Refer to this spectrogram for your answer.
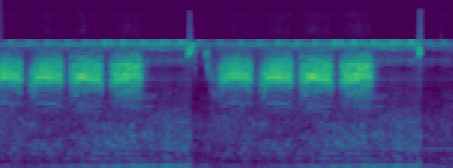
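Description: Crickets and grasshoppers chirping in two runs of four shrill, buzzy pulses, evenly spaced and fairly loud, with a quiet low hum underneath and no voices.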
